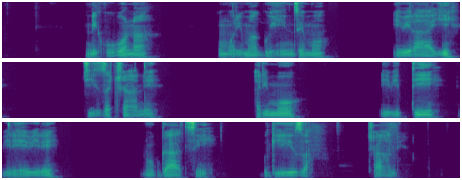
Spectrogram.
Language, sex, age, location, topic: Kinyarwanda, male, 18-24, Musanze, agriculture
